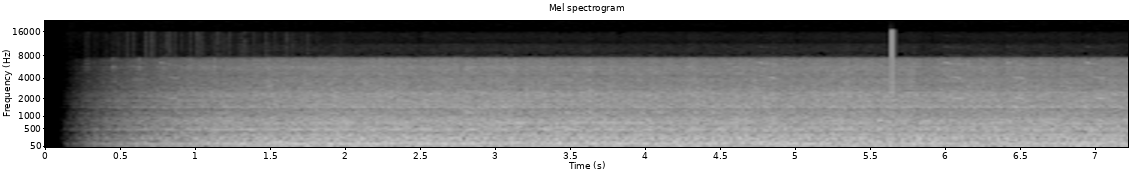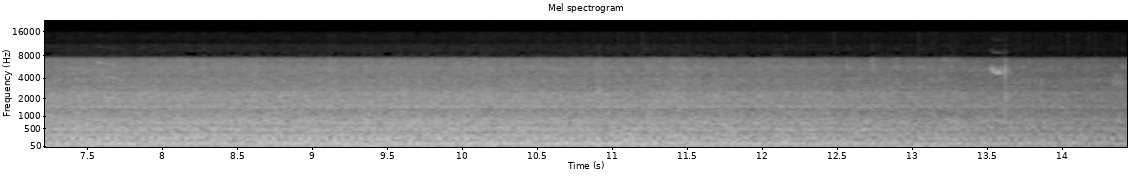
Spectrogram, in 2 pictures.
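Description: Engine of a 1962 Mercedes-Benz 312 bus running steadily with road noise while driving. It fades in over the first second or two and eases off slightly near the end.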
